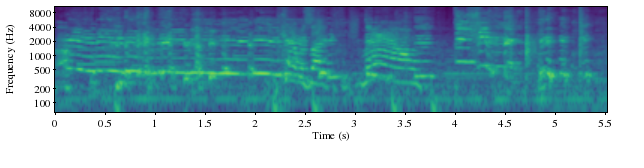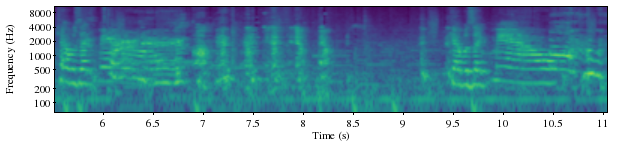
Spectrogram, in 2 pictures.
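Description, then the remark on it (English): A person vocally imitates a cat, letting out a long, loud run of exaggerated meows one after another, with bits of chuckling mixed in. “Cat was like meow, meow, meow, meow, meow, meow, meow, meow, meow.”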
